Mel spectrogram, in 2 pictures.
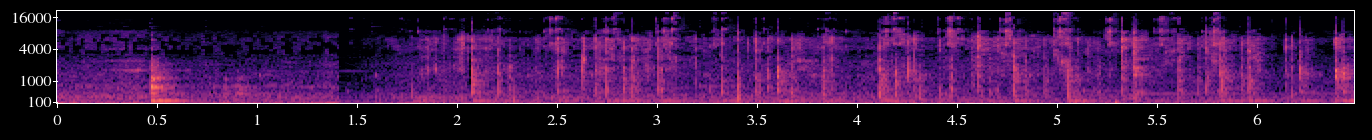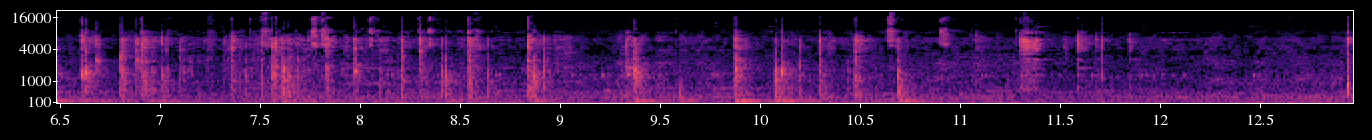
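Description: Spoon clattering and scraping against a bowl as ingredients are stirred together with a splash of soy sauce, a busy run of quick metallic clinks and knocks close by, with no talking.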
